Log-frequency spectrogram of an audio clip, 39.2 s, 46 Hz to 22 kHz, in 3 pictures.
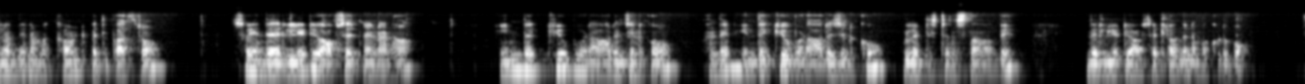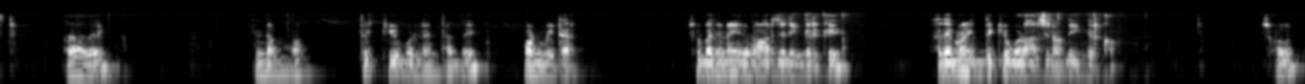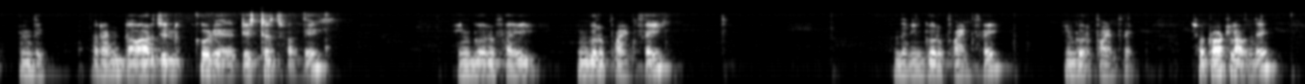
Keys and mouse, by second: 14.1 middle click, 15.8 click, 20.4 click, 23.5 click, 26.8-29.3 drag, 30.3-32.3 drag, 34.2-35.7 drag, 36.1-37.3 drag, 38.4 click, 38.9 click.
